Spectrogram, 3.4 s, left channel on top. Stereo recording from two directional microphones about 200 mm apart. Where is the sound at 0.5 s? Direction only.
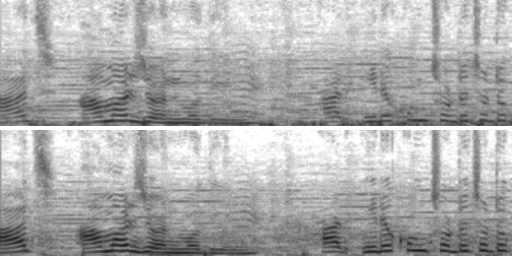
5° right (ahead or behind).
